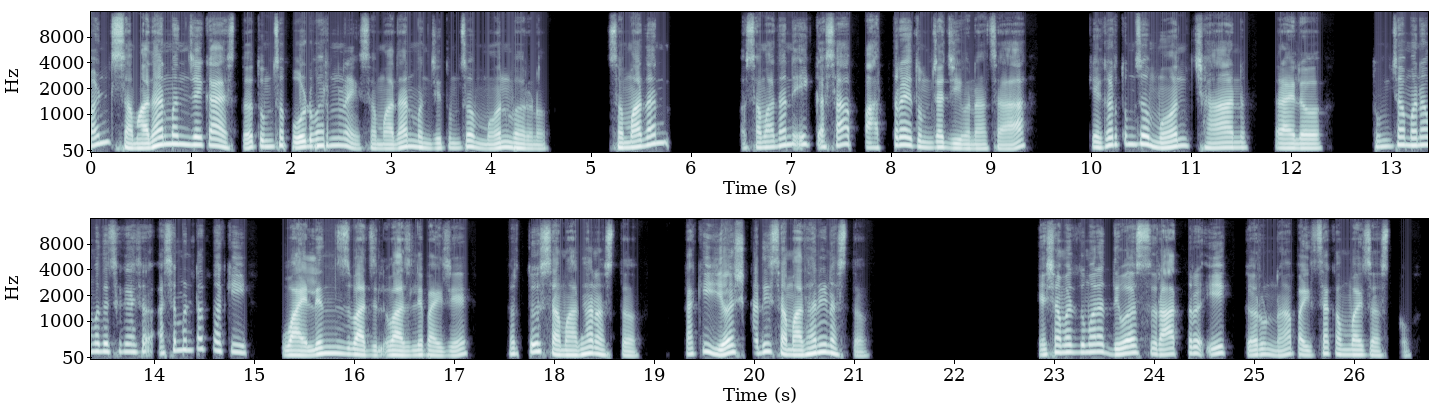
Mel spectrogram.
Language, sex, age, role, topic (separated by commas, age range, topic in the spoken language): Marathi, male, 25-29, guest, यश आणि समाधानीपणा हे एकमेकांपासून वेगळे असू शकतात का?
